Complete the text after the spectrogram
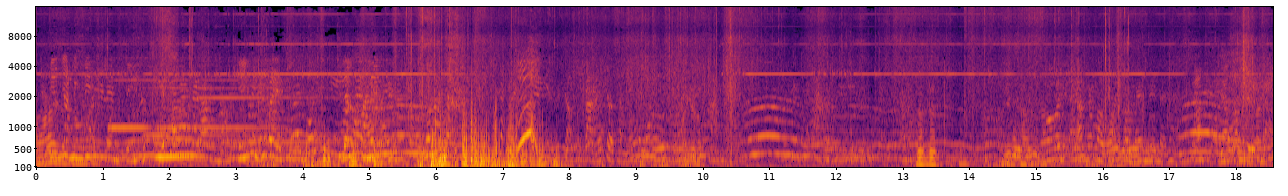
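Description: Men and women chatter loudly close by.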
